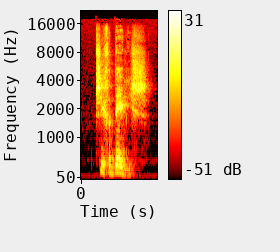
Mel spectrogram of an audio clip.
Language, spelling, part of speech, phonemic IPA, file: Dutch, psychedelisch, adjective, /ˌpsɪxeˈdelɪs/, Nl-psychedelisch.ogg
- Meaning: psychedelic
